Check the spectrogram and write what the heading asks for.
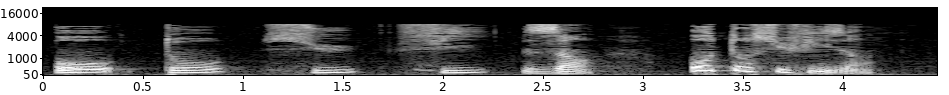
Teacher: Final T not pronounced.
